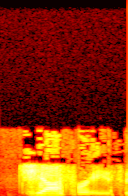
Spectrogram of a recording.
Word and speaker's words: Geoffreys: It's spelled the English way, Geoffreys, as in Sam. So Jeffries. People say Jeffries.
